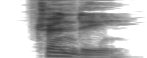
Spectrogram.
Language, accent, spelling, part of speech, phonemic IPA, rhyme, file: English, Australia, trendy, adjective / noun, /ˈtɹɛndi/, -ɛndi, En-au-trendy.ogg
- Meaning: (adjective) Of, or in accordance with the latest trend, fashion or hype; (noun) A trendy person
